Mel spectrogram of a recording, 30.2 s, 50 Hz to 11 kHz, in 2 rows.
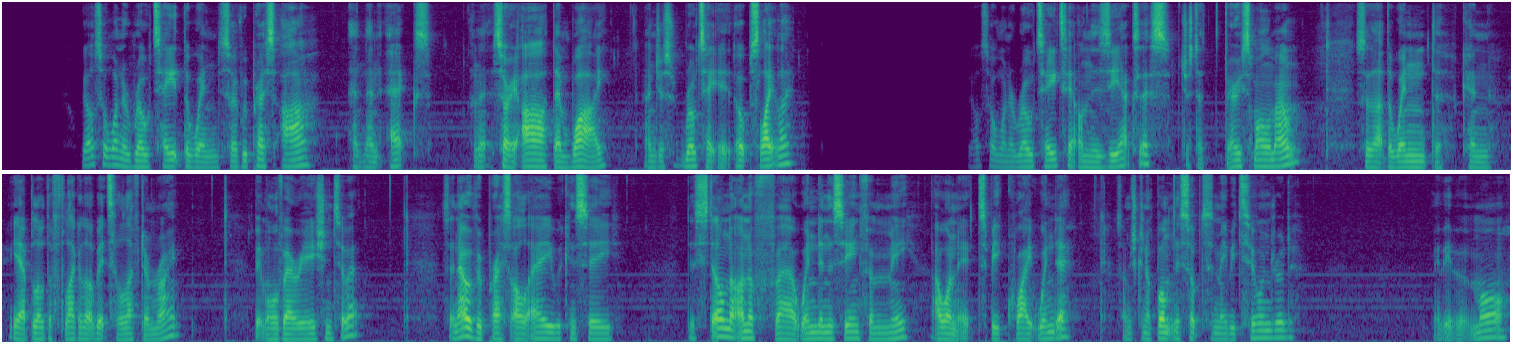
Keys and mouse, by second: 4.6-6.5 middle drag, 7.9-9.7 middle drag, 9.2 KP_7, 10.4 r, 12.4-14.1 middle drag, 16.2-17.9 middle drag, 17.7-19.5 drag, 18.5 alt+a, 22.1 KP_0, 26.6-28.4 drag.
